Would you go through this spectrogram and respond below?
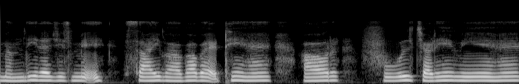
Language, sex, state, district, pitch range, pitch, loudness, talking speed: Hindi, female, Goa, North and South Goa, 175-185 Hz, 180 Hz, -16 LUFS, 140 wpm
